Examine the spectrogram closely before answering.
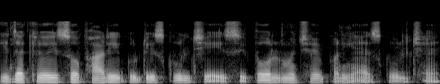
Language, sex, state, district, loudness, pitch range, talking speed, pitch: Maithili, male, Bihar, Supaul, -21 LUFS, 95-105 Hz, 165 wpm, 100 Hz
